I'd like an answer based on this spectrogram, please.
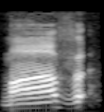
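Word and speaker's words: ⲙⲁⲩ: And then mav. See this letter, which is the epsilon, is here pronounced like a V because it is preceded by an alpha.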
